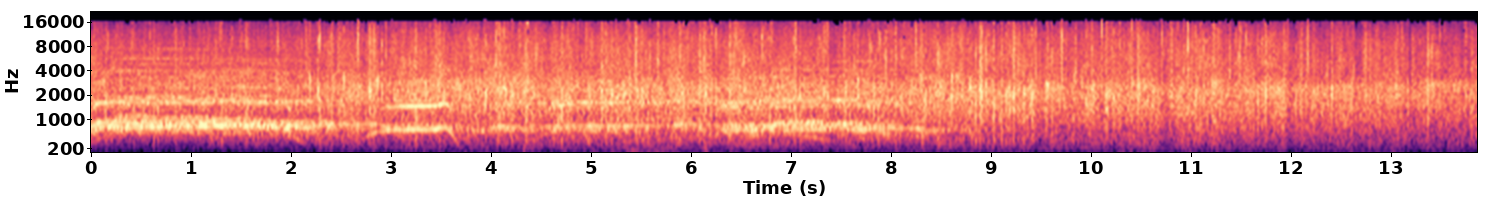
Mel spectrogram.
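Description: Audience applause and cheering as a guest is welcomed on stage: dense, sustained clapping mixed with whoops and whistles. The whoops and whistles are strongest early on, and the ovation eases slightly toward the end.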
